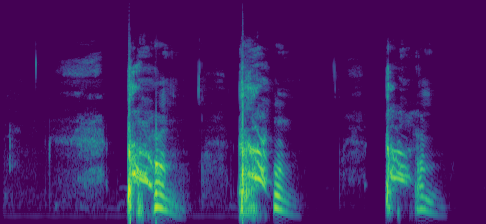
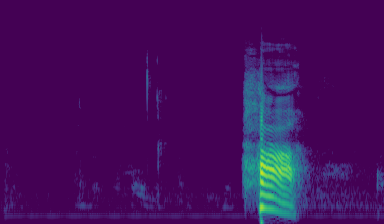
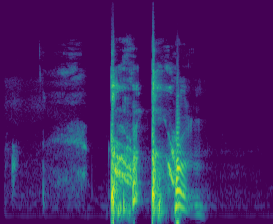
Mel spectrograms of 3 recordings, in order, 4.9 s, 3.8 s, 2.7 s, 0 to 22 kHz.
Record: {"three_cough_length": "4.9 s", "three_cough_amplitude": 32768, "three_cough_signal_mean_std_ratio": 0.36, "exhalation_length": "3.8 s", "exhalation_amplitude": 32768, "exhalation_signal_mean_std_ratio": 0.22, "cough_length": "2.7 s", "cough_amplitude": 32768, "cough_signal_mean_std_ratio": 0.33, "survey_phase": "beta (2021-08-13 to 2022-03-07)", "age": "45-64", "gender": "Male", "wearing_mask": "No", "symptom_none": true, "smoker_status": "Ex-smoker", "respiratory_condition_asthma": false, "respiratory_condition_other": false, "recruitment_source": "REACT", "submission_delay": "1 day", "covid_test_result": "Negative", "covid_test_method": "RT-qPCR", "influenza_a_test_result": "Negative", "influenza_b_test_result": "Negative"}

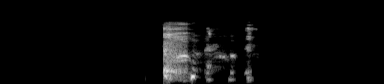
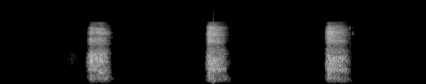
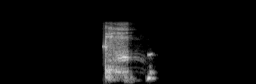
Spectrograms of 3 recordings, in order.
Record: {"three_cough_length": "3.8 s", "three_cough_amplitude": 27944, "three_cough_signal_mean_std_ratio": 0.25, "exhalation_length": "4.3 s", "exhalation_amplitude": 29269, "exhalation_signal_mean_std_ratio": 0.29, "cough_length": "2.6 s", "cough_amplitude": 27425, "cough_signal_mean_std_ratio": 0.29, "survey_phase": "beta (2021-08-13 to 2022-03-07)", "age": "45-64", "gender": "Female", "wearing_mask": "No", "symptom_cough_any": true, "symptom_shortness_of_breath": true, "symptom_sore_throat": true, "symptom_fatigue": true, "symptom_onset": "12 days", "smoker_status": "Never smoked", "respiratory_condition_asthma": false, "respiratory_condition_other": false, "recruitment_source": "REACT", "submission_delay": "1 day", "covid_test_result": "Negative", "covid_test_method": "RT-qPCR", "influenza_a_test_result": "Negative", "influenza_b_test_result": "Negative"}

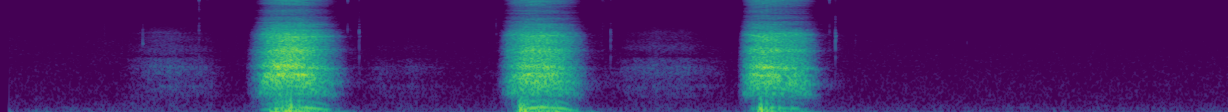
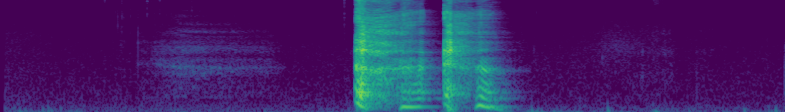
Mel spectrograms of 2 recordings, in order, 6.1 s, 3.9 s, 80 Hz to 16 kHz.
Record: {"exhalation_length": "6.1 s", "exhalation_amplitude": 13381, "exhalation_signal_mean_std_ratio": 0.29, "cough_length": "3.9 s", "cough_amplitude": 14032, "cough_signal_mean_std_ratio": 0.24, "survey_phase": "beta (2021-08-13 to 2022-03-07)", "age": "45-64", "gender": "Female", "wearing_mask": "No", "symptom_none": true, "symptom_onset": "7 days", "smoker_status": "Never smoked", "respiratory_condition_asthma": false, "respiratory_condition_other": false, "recruitment_source": "REACT", "submission_delay": "2 days", "covid_test_result": "Negative", "covid_test_method": "RT-qPCR"}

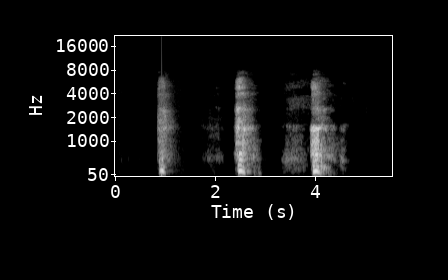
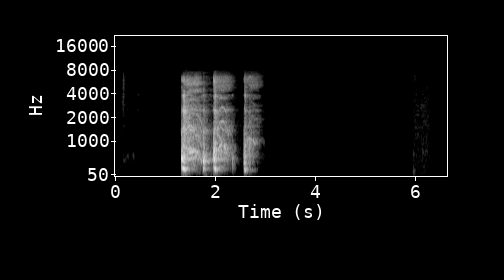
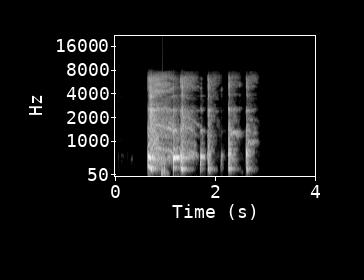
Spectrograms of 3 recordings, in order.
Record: {"exhalation_length": "5.5 s", "exhalation_amplitude": 25913, "exhalation_signal_mean_std_ratio": 0.24, "three_cough_length": "6.7 s", "three_cough_amplitude": 23778, "three_cough_signal_mean_std_ratio": 0.24, "cough_length": "4.0 s", "cough_amplitude": 27601, "cough_signal_mean_std_ratio": 0.37, "survey_phase": "alpha (2021-03-01 to 2021-08-12)", "age": "18-44", "gender": "Male", "wearing_mask": "No", "symptom_fatigue": true, "symptom_fever_high_temperature": true, "smoker_status": "Ex-smoker", "respiratory_condition_asthma": true, "respiratory_condition_other": false, "recruitment_source": "Test and Trace", "submission_delay": "1 day", "covid_test_result": "Positive", "covid_test_method": "RT-qPCR"}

